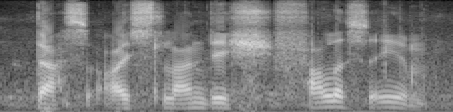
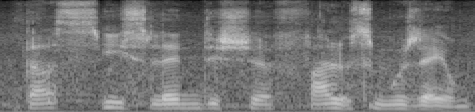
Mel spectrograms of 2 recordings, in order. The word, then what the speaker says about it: Das Isländische Phallusmuseum: You say that I pronounced the Penis Museum wrong. How is it pronounced in Germany? – Das Isländische Phallusmuseum.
